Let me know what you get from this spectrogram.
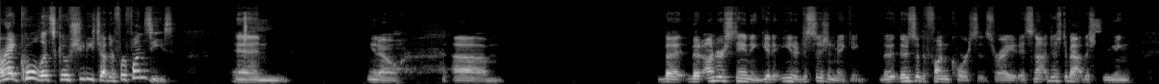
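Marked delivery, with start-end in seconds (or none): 0.0-1.7 acted, very high, bubbly, swooping, puppet-like excitement. Imitating a class instructor described as super enthusiastic: imitating John being super enthusiastic. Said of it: "He's super enthusiastic, and he's like".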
